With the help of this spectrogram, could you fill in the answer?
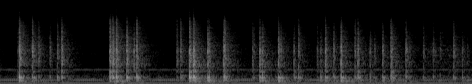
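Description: Long nails of both hands tap a large, glossy red heart-shaped ornament, likely ceramic, lying flat on a cloth-covered table. The result is quick, irregular bursts of short, bright, clicky taps with a hollow thunk and almost no ring, over a faint steady low hum.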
